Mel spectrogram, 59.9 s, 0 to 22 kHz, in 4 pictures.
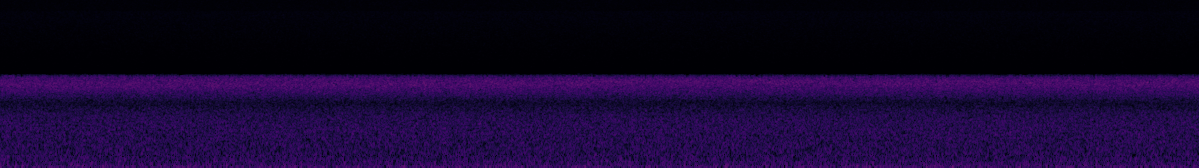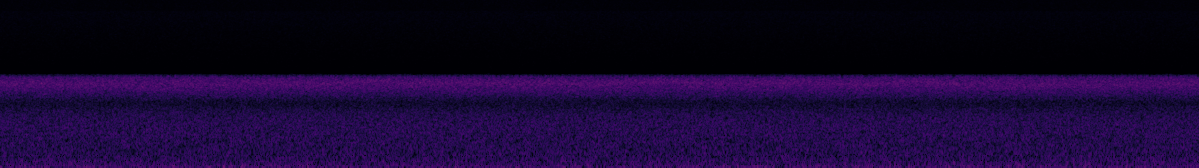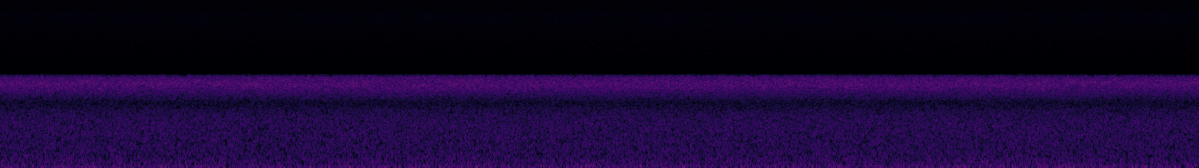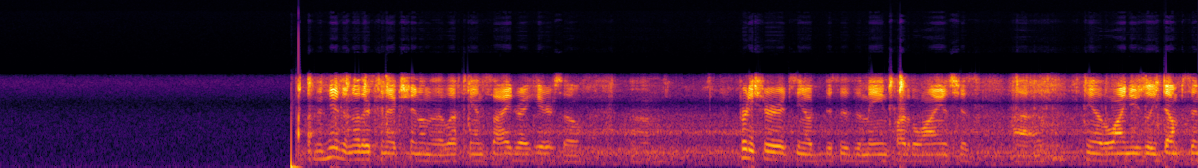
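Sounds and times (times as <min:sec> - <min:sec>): faint steady hiss: 0:00.0 - 0:59.9.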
